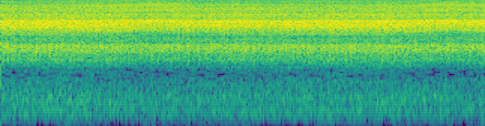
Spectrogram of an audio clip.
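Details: Cicada singing: a steady, unbroken high-pitched hiss-like buzz, constant in loudness throughout, with no other sounds.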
